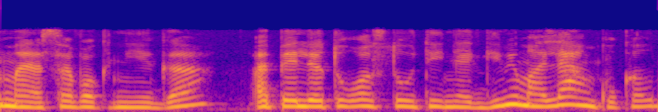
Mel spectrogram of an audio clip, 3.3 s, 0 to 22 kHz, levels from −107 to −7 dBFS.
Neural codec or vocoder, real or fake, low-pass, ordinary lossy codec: none; real; 7.2 kHz; Opus, 64 kbps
